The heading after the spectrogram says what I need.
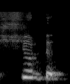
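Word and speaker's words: should: तो हम क्या करेंगे, जैसे हम लोग बोलते हैं ना शुड, शुड बोलते हैं। आपको तो पता है कि शुड में एल साइलेंट है, कई लोग नहीं जानते इस बात को, है ना?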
